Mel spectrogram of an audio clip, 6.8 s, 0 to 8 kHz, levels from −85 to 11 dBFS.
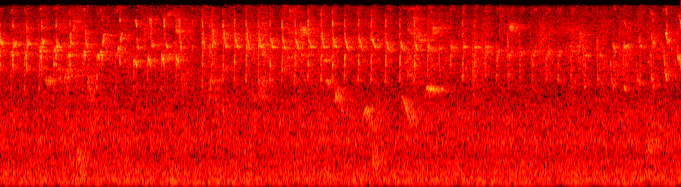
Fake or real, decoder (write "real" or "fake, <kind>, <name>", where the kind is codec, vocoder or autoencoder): real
